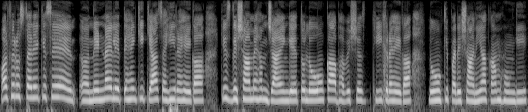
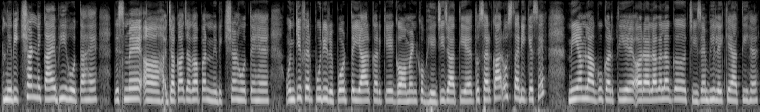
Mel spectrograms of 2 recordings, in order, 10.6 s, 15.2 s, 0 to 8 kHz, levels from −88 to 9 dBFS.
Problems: background sounds at intervals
